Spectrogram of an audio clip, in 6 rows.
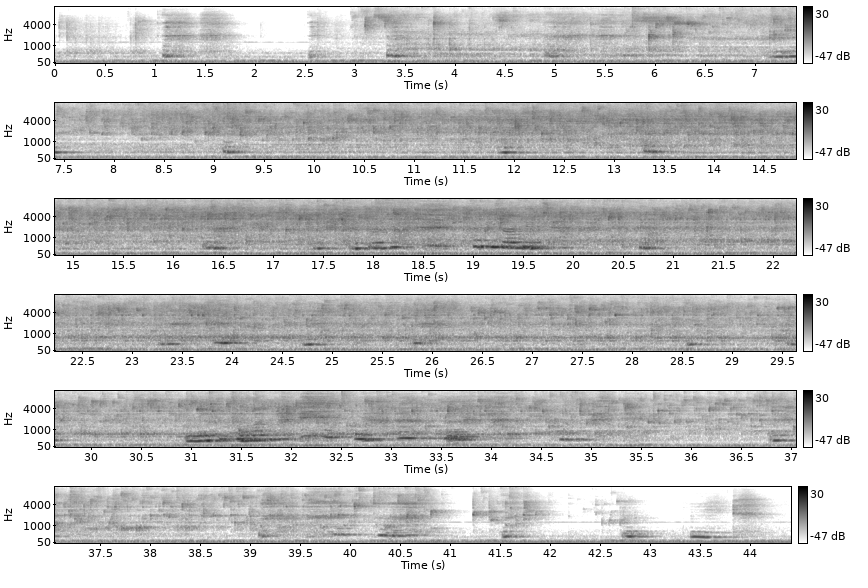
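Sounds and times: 
urinating into a washbasin in a bathroom, binaural: 0:00.0 - 0:44.3.

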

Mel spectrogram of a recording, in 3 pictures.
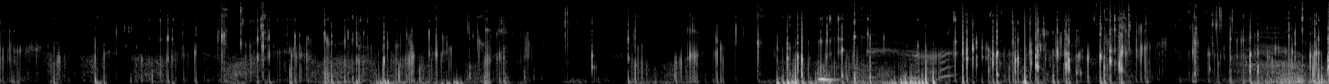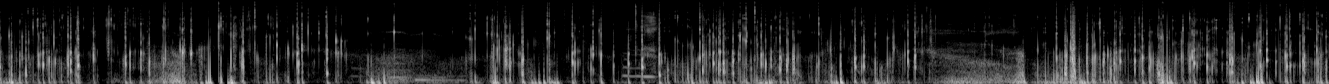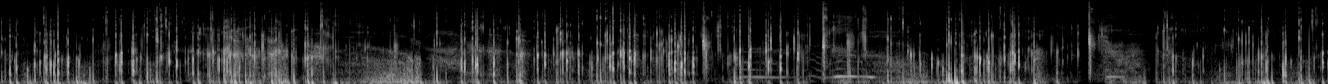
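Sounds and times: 
licking of both ears: 0:08.0 - 0:39.8.

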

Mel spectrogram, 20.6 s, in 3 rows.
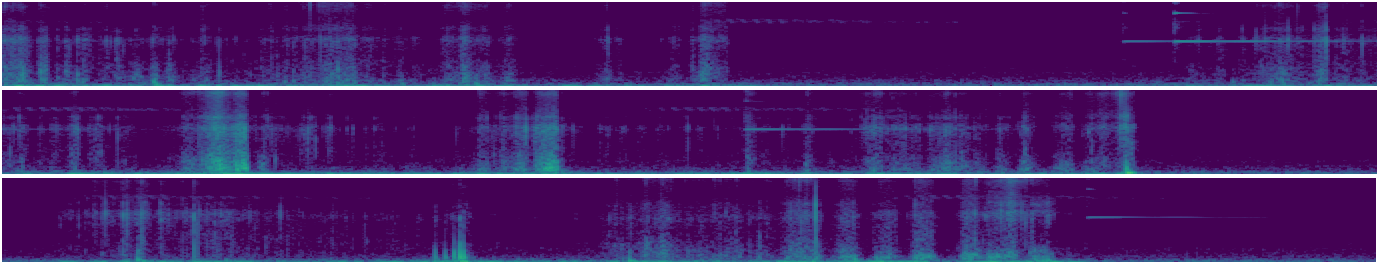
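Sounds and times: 
ear cleaning ASMR in the left ear: 0:00.0 - 0:03.6, 0:06.0 - 0:12.6, 0:14.0 - 0:19.1.

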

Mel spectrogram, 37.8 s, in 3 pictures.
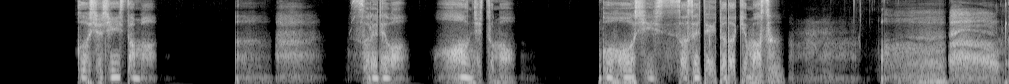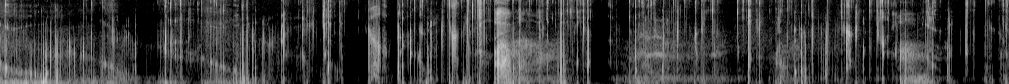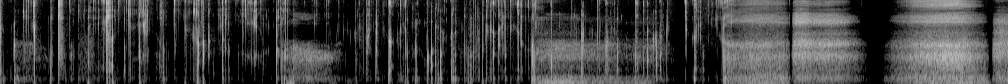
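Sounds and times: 
speech: 0:01.0 - 0:02.0, 0:04.5 - 0:06.5, 0:07.5 - 0:10.0
wet ear-licking ASMR mouth sounds: 0:10.6 - 0:34.9.

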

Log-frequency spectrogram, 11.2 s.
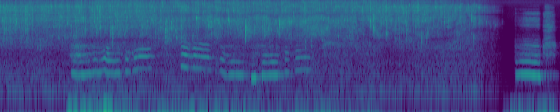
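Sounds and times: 
water rinsing off soap foam: 0:00.0 - 0:10.0
person humming softly: 0:01.4 - 0:06.8, 0:10.3 - 0:11.2.

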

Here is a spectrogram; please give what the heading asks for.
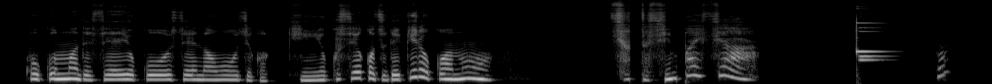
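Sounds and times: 
speech: 0:00.3 - 0:05.0, 0:06.1 - 0:07.6
Princess Connect app notification chime on a phone: 0:08.6 - 0:09.0.

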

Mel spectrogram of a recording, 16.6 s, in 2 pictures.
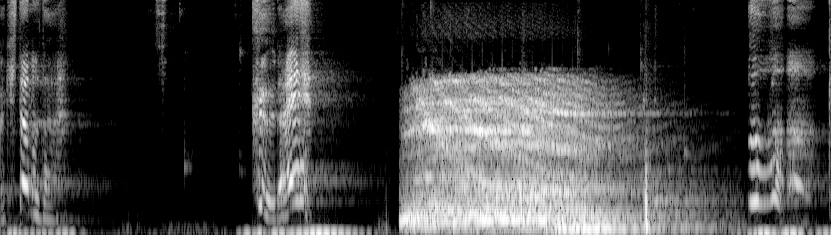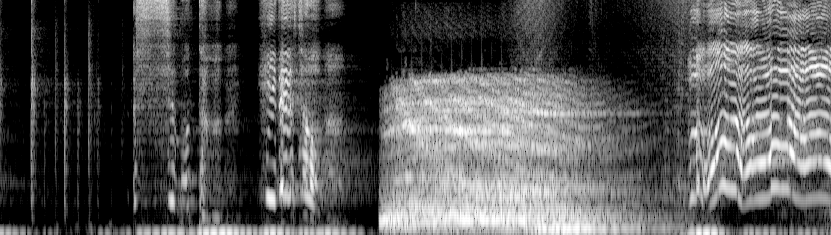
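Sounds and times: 
underground cave ambience: 0:04.0 - 0:07.4, 0:12.1 - 0:16.6.

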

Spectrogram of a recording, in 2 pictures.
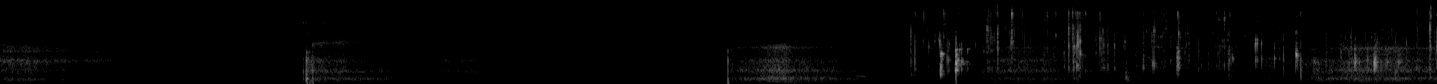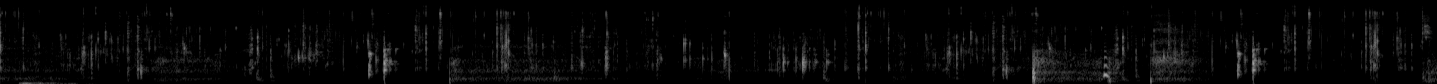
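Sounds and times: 
lotion body massage for ASMR: 0:09.1 - 0:28.7.

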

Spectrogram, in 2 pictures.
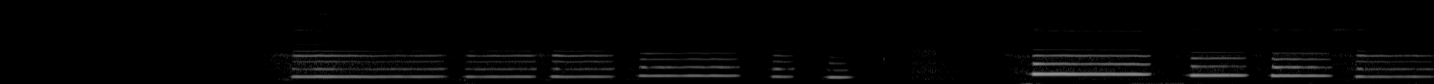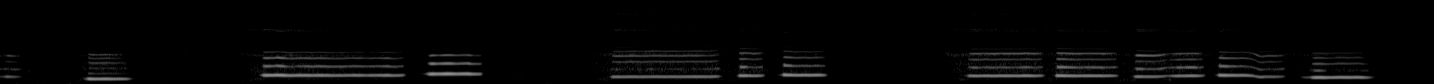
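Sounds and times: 
person singing a lullaby: 0:02.8 - 0:08.6, 0:10.2 - 0:15.7, 0:16.9 - 0:19.2, 0:20.3 - 0:22.7, 0:23.8 - 0:28.1.

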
